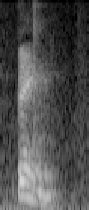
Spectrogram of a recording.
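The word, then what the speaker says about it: Bing (病): So it just Bing, ing. It's a high pitch down to a lower pitch. Okay. Ing, ing. – You're, what? – That's how you pronounce it. Bing.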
